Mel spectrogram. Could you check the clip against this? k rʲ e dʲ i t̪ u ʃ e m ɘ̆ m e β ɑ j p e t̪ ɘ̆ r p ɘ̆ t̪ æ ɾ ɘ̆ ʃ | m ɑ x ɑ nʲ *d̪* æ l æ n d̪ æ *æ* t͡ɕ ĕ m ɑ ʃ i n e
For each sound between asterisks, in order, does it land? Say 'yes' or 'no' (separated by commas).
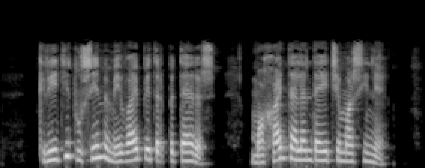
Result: no, no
